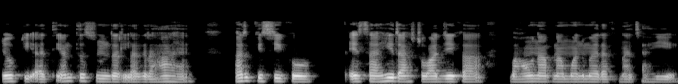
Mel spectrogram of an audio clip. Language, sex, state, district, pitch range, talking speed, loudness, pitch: Hindi, male, Uttar Pradesh, Etah, 125-140 Hz, 170 wpm, -17 LUFS, 130 Hz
